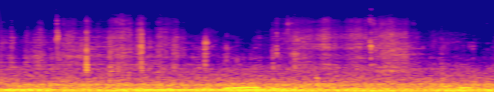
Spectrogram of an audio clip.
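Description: Chewing and small mouth clicks from eating a chicken sandwich, over a steady low hum inside a car.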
